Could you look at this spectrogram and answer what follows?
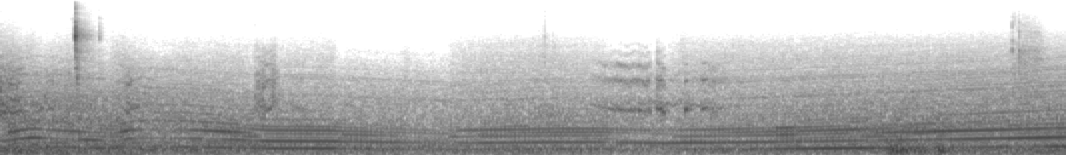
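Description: A car driving on a track in the video game Automation, its engine revving up and down through gear changes with tyres squealing through corners, steady and moderately loud throughout.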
